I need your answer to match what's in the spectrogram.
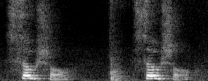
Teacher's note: we emphasize the first syllable in social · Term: stress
